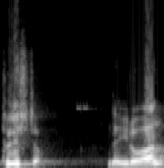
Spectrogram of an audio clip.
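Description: A DSLR-style camera gives a short, faint, high focus-confirmation beep as its shutter button is pressed, sitting in a quiet gap between stretches of someone talking.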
